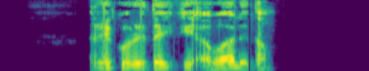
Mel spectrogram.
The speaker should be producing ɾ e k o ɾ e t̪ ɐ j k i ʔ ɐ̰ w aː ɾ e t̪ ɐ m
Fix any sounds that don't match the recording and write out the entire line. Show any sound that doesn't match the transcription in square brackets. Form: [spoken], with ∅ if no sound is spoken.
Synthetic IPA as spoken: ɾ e k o ɾ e t̪ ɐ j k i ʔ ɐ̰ w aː [l] e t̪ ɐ m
